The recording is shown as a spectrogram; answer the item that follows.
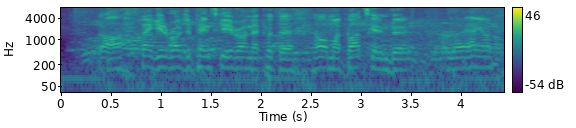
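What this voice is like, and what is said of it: Out of breath, panting speech. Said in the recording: “I'm out of breath, man. Hang, give me a sec.”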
